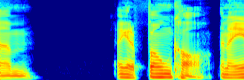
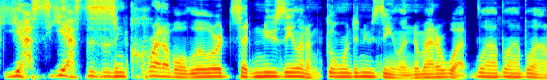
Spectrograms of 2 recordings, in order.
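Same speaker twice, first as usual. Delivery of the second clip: excited, higher-pitched retelling of elation; energetic; 5 semitones higher than usual. Retold or imitated. Man retelling his certainty about New Zealand, energetic. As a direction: relive your thrill at getting the sign. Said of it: "I was energetic".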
